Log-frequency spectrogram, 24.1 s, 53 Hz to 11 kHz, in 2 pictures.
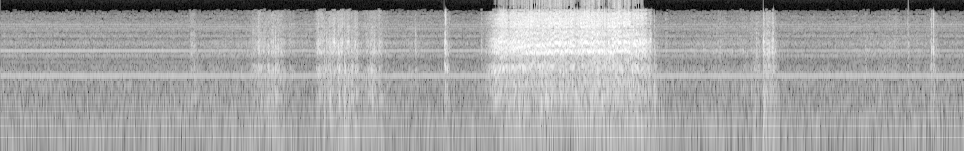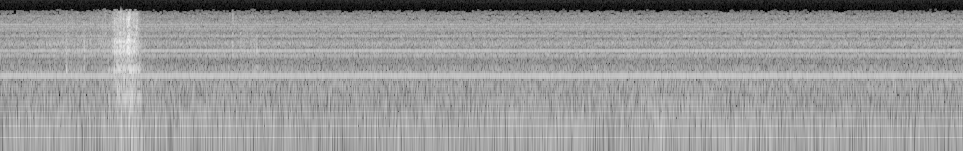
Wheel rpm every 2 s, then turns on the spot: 0, 0, 10, 110, 40, 0, 0, 0, 0, 0, 0, 0.
8-10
